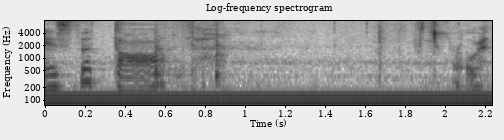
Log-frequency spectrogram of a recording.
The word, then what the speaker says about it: Thoth: The one that's most recent, I would have to say, is the Thoth, or the Thoth, or the Toth, or the many other pronunciations.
